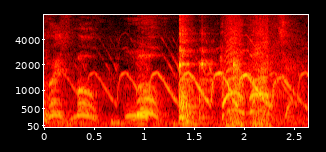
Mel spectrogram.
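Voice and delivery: very high, shrieking, panicked voice.

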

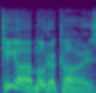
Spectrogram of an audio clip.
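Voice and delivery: put-on long-winded old-style announcer. Imitating an announcer's later commercial read: Gary Owens windy voice. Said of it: "he had that windiness".

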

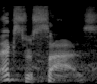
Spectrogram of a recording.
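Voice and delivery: soft delivery with a little gangster attitude. Leading a repeat-after-me word, then redoing it: a little bit of gangster. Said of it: "say it with a little bit of gangster".

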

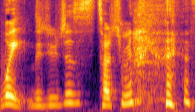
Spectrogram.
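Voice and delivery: play-acted, challenging, triggered retort with attitude. Retelling getting triggered, imitating own past attitude. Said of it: "using my voice with the wrong attitude".

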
